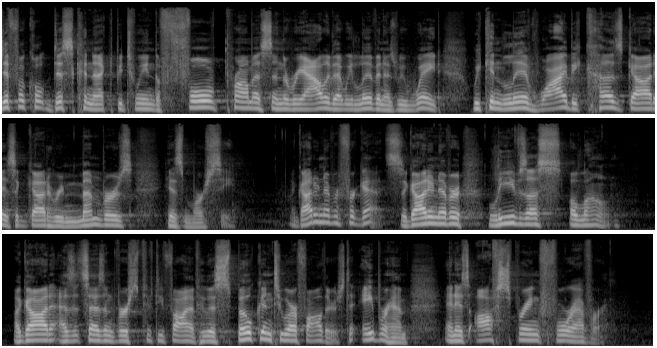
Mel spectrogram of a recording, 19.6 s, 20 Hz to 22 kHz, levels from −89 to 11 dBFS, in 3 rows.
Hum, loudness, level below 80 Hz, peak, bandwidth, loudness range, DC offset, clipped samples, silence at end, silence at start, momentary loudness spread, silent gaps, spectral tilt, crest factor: none; -25 LUFS; -74 dBFS; -4 dBFS; 18 kHz; 4 LU; under 0.1%; under 0.1%; 0.55 s; 0 s; 11 LU; none; -4 dB/octave; 22 dB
